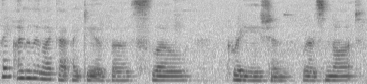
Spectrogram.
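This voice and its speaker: An older woman with a low-pitched voice talks through a makeup tutorial in a relaxed, conversational way. She judges each product plainly and matter-of-factly. A faint hiss sits under the recording. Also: slow pace, gravelly, rough recording. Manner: frank, matter-of-fact product critique. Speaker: beauty vlogger. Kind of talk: casual makeup tutorial narration.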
